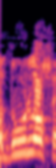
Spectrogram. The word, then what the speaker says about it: doulos: Esta palabra dulos en el griego se escribe así en el español, doulos, quiere decir esclavo.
